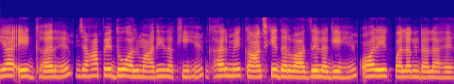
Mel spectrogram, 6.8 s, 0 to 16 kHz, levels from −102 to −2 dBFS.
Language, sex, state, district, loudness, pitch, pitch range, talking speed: Maithili, female, Bihar, Supaul, -21 LUFS, 245 Hz, 230-260 Hz, 195 wpm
